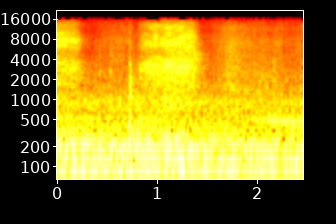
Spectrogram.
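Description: Chalk drawing lines on a blackboard: a short scratchy stroke right at the start, then a longer one about a second in.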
